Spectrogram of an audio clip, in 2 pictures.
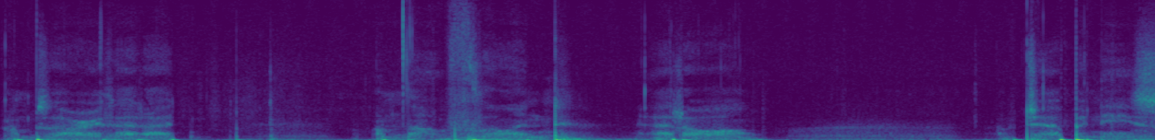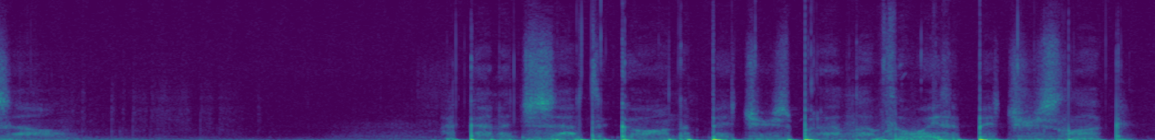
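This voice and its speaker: The audio is poor as an ASMR creator whispers while showing items to the viewer. The commentary is slow-paced, reflective, and slightly hesitant.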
